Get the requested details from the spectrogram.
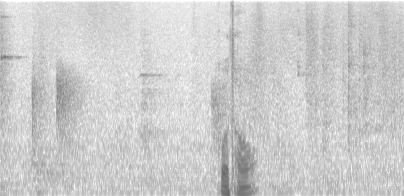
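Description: Snooker balls knock together with a click.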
